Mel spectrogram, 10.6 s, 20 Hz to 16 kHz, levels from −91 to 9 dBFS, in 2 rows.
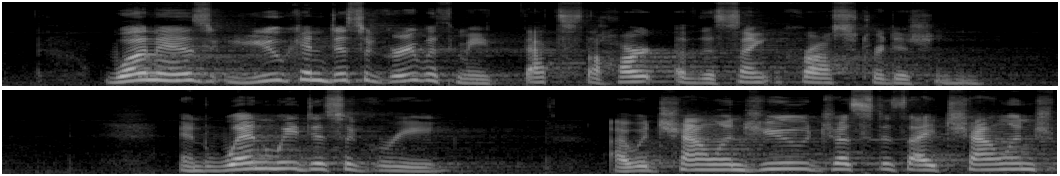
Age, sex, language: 40-59, female, English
